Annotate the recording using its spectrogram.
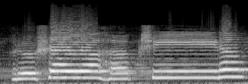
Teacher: ಇದು ವಿಸರ್ಗದ ಅಪವಾದ ನಿಯಮವಾಗಿದೆ. ವಿಸರ್ಗದ ನಂತರ ಕ್ಷ ಬಂದರೆ ವಿಸರ್ಗದ ಉಚ್ಚಾರಣೆ ಹ ಎಂದು ಬರಬೇಕು. ಅದಕ್ಕಾಗಿ ಇಲ್ಲಿ ಋಷಯಃ ಕ್ಷೀಣ ಈ ರೀತಿ ಬಂದಿದೆ.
